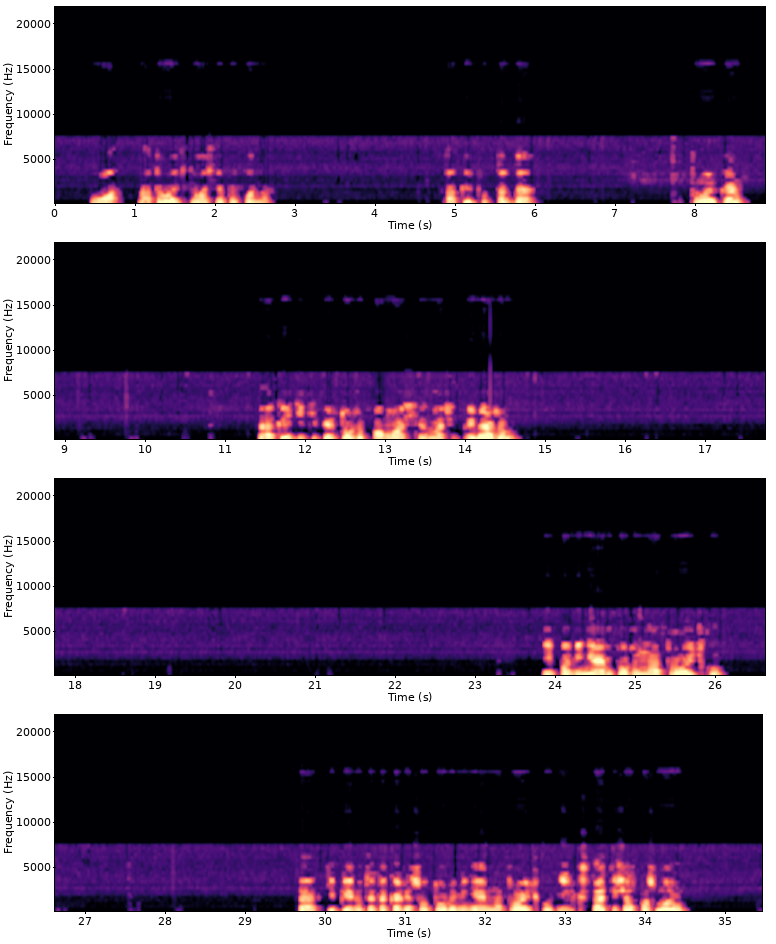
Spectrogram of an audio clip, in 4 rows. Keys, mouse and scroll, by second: 4.6 click, 6.3-9.9 drag, 10.6 middle click, 15.0-16.6 drag, 17.6 click, 18.8-21.4 drag, 24.5-28.3 drag, 30.7 click, 32.0-35.4 drag.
